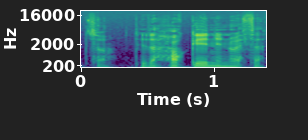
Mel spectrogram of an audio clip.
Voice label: "hogyn" Welsh

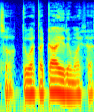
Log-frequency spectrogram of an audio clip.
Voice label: "gair", Welsh

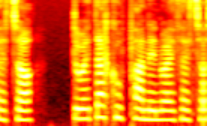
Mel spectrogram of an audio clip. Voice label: "cwpan", Welsh

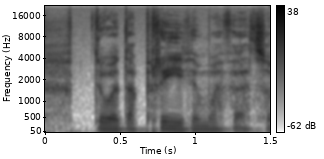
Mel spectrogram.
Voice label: "pridd" Welsh

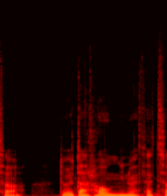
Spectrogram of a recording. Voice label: "rhwng", Welsh

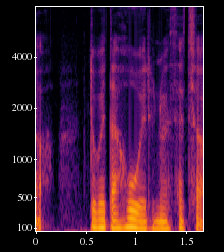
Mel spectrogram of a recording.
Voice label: "hwyr", Welsh

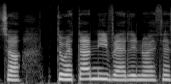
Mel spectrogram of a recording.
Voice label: "nifer", Welsh

